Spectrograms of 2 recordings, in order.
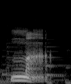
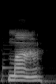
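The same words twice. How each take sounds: First: The word is said on a low, gloomy pitch. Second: The word is said on a level middle pitch. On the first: "low tone มา I call this depression tone" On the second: "middle tone"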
